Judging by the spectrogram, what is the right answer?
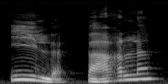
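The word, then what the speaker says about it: parlent: On dira il parle. Elle parle. On ne prononce pas le N et le T à la fin.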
